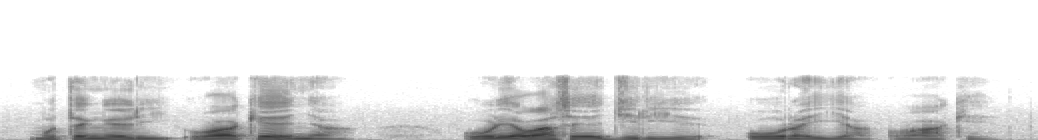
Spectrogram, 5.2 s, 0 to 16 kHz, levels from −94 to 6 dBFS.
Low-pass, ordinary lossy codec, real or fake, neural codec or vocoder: 7.2 kHz; none; real; none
